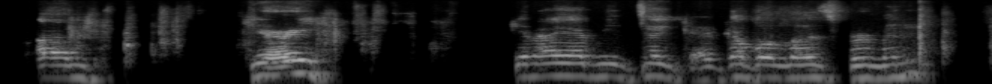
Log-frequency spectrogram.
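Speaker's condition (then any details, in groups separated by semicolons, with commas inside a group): Cerebral palsy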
